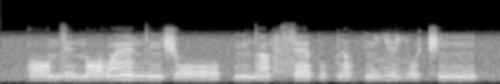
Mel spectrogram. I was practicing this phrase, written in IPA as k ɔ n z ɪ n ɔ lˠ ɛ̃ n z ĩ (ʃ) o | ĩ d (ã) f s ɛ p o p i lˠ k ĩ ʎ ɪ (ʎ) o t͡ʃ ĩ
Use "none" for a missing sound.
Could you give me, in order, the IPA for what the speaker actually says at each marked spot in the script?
ʃ, ã, ʎ

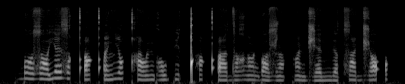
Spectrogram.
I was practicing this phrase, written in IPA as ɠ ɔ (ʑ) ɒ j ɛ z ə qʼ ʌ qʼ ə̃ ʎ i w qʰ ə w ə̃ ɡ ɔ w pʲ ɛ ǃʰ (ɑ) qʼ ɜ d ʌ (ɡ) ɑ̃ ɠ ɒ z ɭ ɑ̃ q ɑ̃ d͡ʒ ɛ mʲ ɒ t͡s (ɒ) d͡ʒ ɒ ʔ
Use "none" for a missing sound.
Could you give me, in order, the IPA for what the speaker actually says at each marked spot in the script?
z, ɒ, ʁ, ɑ

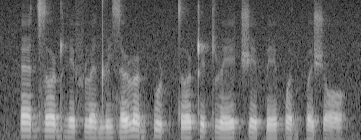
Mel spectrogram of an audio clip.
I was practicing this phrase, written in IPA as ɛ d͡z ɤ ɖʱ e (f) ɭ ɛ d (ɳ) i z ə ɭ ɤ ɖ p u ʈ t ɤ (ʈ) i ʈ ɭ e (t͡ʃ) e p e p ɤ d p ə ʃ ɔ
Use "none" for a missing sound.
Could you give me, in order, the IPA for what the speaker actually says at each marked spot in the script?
f, ɳ, ʈ, t͡ʃ

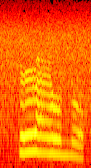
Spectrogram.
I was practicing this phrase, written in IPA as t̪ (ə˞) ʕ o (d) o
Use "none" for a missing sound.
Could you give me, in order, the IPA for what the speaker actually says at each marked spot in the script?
ə˞, n

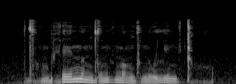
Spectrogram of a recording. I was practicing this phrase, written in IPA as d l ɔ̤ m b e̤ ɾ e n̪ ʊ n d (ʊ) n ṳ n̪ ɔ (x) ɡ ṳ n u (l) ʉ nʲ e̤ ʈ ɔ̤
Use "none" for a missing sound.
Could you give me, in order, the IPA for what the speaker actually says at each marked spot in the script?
u, ŋ, lʲ

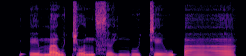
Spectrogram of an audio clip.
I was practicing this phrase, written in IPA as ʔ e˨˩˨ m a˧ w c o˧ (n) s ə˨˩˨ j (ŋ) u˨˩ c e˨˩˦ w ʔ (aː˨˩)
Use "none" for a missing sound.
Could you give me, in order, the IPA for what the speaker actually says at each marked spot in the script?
n, ŋ, aː˨˩

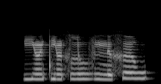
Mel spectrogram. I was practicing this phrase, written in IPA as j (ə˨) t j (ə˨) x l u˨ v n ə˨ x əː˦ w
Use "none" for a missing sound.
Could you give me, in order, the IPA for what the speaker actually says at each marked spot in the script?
ə̃˨, ə̃˨

